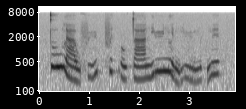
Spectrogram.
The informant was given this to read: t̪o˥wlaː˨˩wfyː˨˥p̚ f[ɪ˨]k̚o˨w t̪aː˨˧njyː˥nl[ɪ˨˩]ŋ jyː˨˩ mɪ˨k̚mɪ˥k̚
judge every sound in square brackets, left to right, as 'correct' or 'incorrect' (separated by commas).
incorrect, correct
